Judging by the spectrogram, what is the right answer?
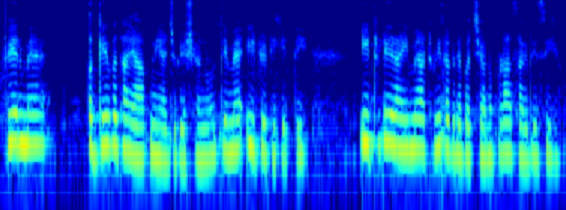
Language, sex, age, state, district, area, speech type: Punjabi, female, 30-45, Punjab, Rupnagar, urban, spontaneous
